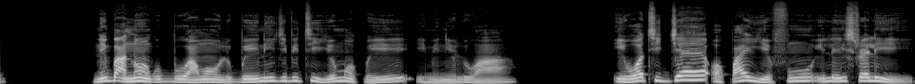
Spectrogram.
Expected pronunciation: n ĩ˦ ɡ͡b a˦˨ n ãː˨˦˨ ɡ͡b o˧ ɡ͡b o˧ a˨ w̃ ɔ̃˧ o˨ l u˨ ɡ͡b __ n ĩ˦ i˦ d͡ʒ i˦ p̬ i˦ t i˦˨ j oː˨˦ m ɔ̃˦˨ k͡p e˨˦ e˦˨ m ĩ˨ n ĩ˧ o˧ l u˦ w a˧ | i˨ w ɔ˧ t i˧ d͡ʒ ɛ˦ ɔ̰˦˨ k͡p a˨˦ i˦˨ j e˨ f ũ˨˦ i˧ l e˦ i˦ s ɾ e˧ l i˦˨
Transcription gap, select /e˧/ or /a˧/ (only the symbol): e˧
